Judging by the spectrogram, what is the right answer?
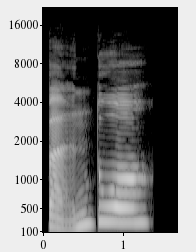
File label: "ben3 duo1", Chinese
